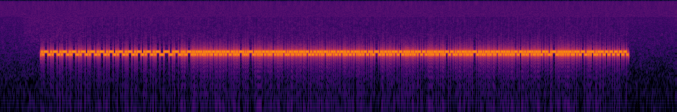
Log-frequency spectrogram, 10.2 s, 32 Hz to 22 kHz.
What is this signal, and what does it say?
NAVTEX (SITOR-B), 100 baud, 170 Hz shift, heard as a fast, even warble, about 1000 Hz centre. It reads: DISSABTE NA SOL VOL ANAR A LA BIBLIOTECA.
